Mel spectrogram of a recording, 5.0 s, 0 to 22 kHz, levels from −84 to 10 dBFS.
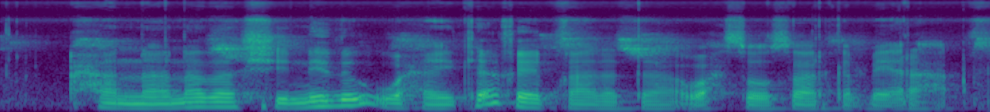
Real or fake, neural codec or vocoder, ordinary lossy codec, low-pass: fake; vocoder, 44.1 kHz, 128 mel bands every 512 samples, BigVGAN v2; none; none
